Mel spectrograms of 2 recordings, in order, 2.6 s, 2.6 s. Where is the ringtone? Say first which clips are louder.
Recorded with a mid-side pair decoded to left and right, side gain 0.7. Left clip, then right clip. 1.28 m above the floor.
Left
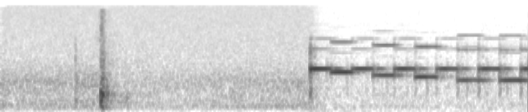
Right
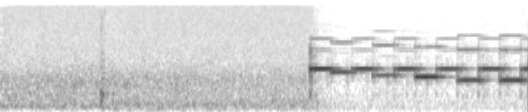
Left 2 dB; 15° left, 3 m.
